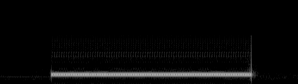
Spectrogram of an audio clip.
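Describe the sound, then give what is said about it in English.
A telephone dial tone sounds while a call is being placed: one steady, unbroken electronic tone that starts abruptly, holds at a constant pitch and level for about two seconds, then cuts off, with no other sound around it. “We dialing Bianca right now.”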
